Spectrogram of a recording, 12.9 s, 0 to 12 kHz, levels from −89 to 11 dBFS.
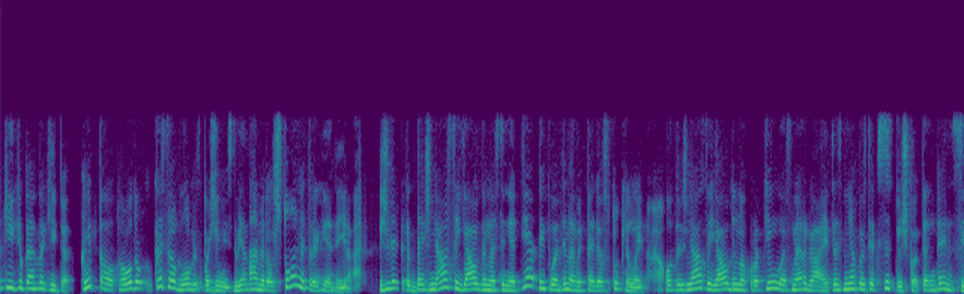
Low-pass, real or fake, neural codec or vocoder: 7.2 kHz; fake; codec, 16 kHz, 1 kbps, FreqCodec, larger model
